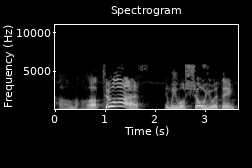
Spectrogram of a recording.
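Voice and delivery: loud, slow threatening soldier; slow loud sneering challenge; menacing taunt. Acted. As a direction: dare them up with a threat. Philistine garrison taunt.

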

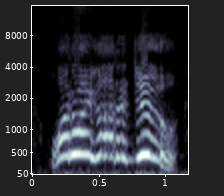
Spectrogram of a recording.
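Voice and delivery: high, loud pleading cry; loud, high begging question; desperate cry. Retold or imitated. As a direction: shout it as if you've given up everything. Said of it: "he says".

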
